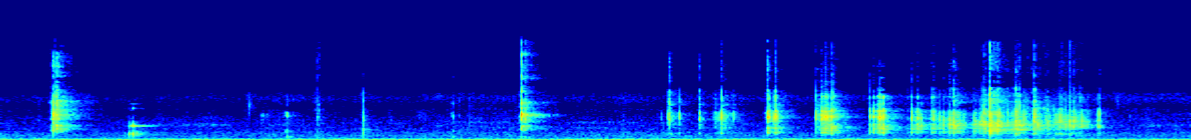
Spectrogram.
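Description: Close handling noises: a few sharp clicks, then about four seconds in a quick run of clicks with a crackly rustle, over a low steady hum.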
